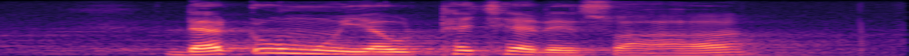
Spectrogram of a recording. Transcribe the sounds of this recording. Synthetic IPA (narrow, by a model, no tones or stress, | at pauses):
datʼumujautʰɛt͡ʃʰɛɾɛswaɦa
